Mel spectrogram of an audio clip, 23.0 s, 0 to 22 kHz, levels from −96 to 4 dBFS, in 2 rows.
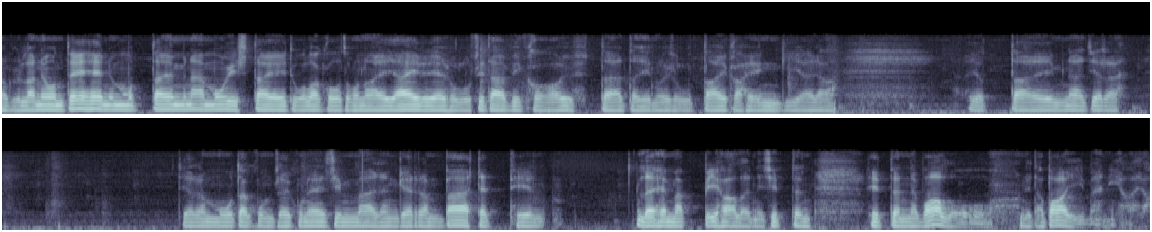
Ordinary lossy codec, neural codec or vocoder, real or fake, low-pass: none; none; real; 7.2 kHz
